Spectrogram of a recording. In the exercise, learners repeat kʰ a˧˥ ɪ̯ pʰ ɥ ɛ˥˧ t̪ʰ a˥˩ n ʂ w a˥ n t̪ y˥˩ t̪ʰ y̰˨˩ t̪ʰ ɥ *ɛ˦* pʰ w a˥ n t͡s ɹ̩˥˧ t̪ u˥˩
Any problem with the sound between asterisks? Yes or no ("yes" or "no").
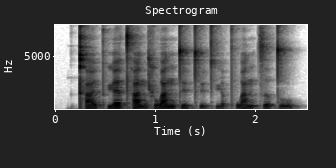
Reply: no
